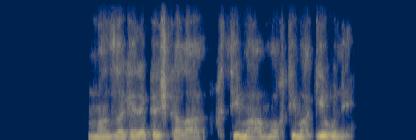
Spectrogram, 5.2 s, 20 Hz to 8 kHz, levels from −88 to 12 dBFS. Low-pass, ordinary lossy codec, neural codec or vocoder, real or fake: 7.2 kHz; Opus, 16 kbps; none; real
